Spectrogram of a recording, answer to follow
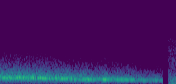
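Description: Low electronic hum from an animated-logo sound effect. It rises slightly in pitch, then sinks and fades away, ending in an abrupt cut.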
